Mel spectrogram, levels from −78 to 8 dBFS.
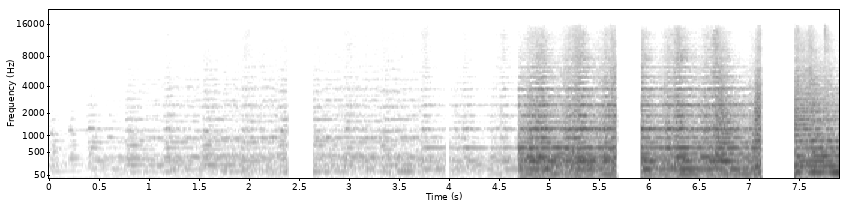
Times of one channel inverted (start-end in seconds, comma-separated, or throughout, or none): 0.00-4.70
